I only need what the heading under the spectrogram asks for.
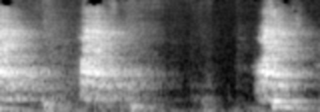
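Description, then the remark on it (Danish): A phone ringtone of a barking dog: three loud, sharp barks, the last after a short pause, with no one talking over them. “Det lød som vorhund, det var bare en telefon.”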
